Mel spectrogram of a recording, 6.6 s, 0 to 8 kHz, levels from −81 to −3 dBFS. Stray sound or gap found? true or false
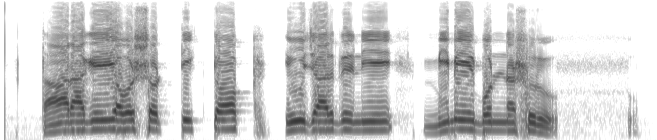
false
